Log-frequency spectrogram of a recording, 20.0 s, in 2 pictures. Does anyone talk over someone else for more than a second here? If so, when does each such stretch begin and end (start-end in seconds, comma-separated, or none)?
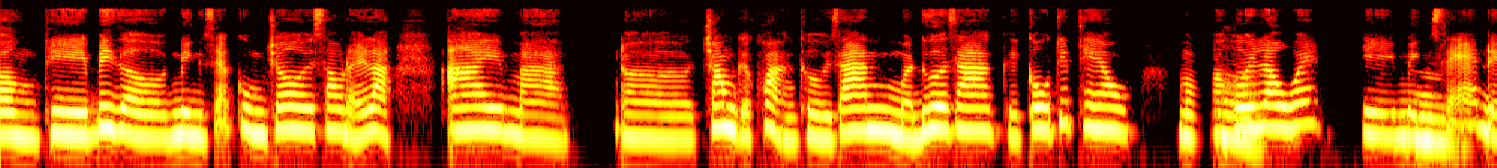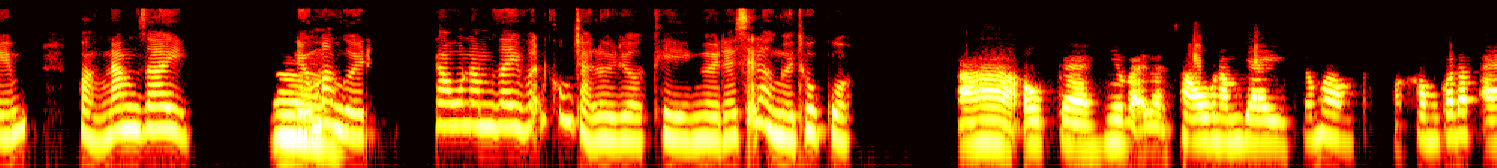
none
